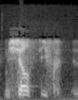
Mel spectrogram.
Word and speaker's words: Michel Siffre: Michel Siffre is the French way of saying it.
